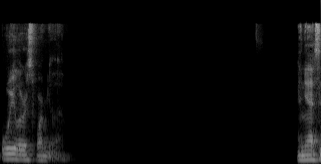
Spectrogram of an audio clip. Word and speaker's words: Euler: We're going to use these three tail polinomials to give us what's called Oilers's formula. And yes, it is pronounced Oiler, not Euler.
